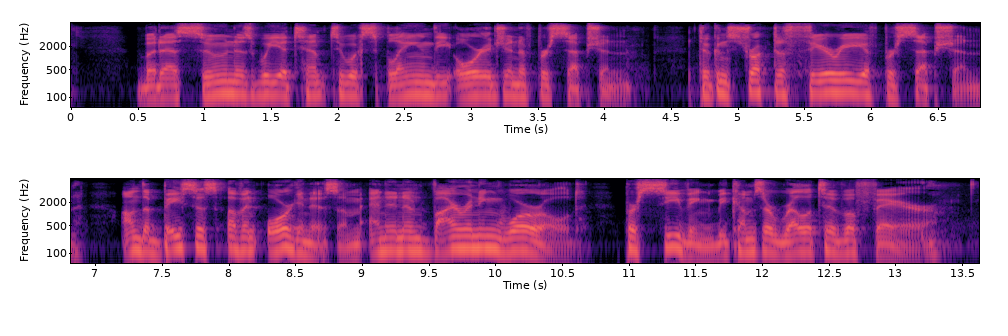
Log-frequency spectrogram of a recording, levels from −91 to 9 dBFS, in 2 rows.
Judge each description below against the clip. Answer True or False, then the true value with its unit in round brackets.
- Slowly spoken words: False (150 wpm)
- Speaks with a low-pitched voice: True (115 Hz)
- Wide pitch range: False (2.6 semitones)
